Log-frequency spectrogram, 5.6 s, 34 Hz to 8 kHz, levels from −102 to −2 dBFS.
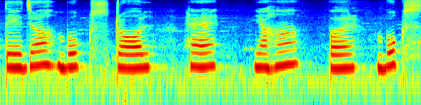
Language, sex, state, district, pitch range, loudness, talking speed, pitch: Hindi, female, Madhya Pradesh, Bhopal, 240-260 Hz, -15 LUFS, 85 wpm, 250 Hz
